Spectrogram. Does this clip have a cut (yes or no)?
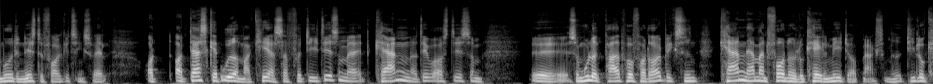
yes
